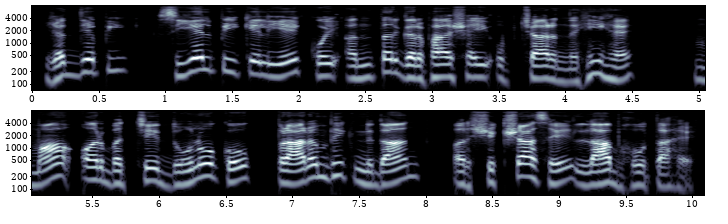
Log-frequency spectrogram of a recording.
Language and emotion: Hindi, neutral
